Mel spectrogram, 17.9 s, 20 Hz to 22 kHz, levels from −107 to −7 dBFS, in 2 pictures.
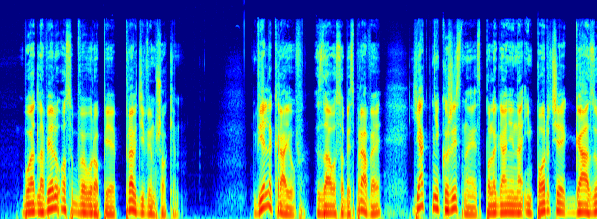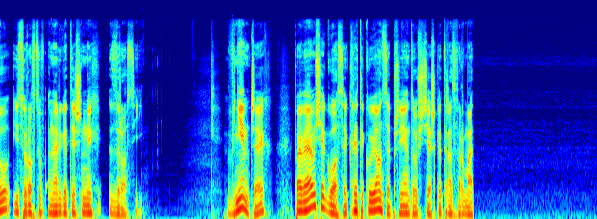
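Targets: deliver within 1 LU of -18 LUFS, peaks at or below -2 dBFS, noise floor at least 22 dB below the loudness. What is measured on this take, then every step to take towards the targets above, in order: loudness -26.0 LUFS; peak -11.0 dBFS; loudness target -18.0 LUFS
-> gain +8 dB

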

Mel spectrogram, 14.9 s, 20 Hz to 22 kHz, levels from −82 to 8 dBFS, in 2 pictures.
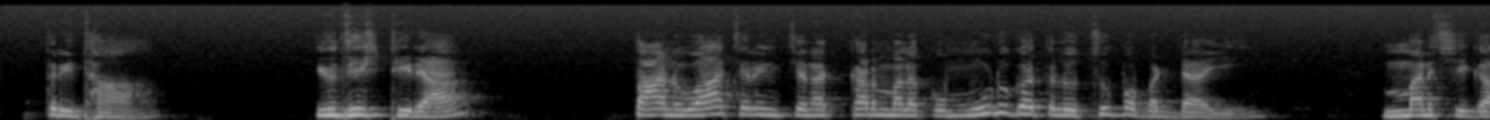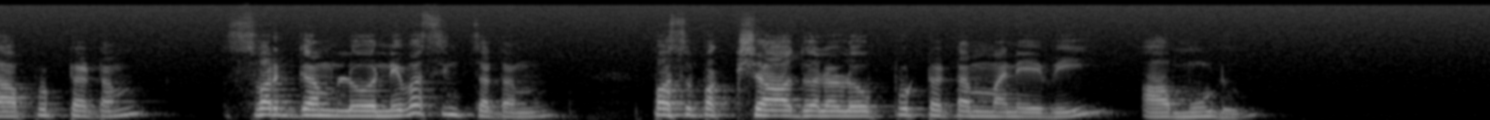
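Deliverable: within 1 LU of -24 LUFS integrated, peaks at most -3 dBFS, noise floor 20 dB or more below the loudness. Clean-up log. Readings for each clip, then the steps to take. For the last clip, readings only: noise floor -47 dBFS; noise floor target -51 dBFS; loudness -30.5 LUFS; peak -11.5 dBFS; loudness target -24.0 LUFS
-> noise print and reduce 6 dB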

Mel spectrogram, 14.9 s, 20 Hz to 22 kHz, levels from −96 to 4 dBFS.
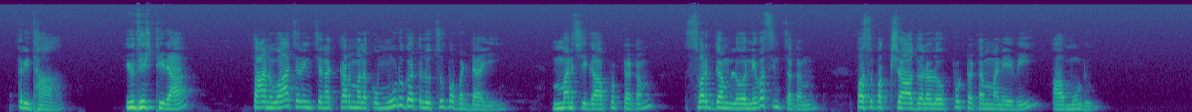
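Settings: noise floor -53 dBFS; loudness -30.5 LUFS; peak -12.0 dBFS; loudness target -24.0 LUFS
-> gain +6.5 dB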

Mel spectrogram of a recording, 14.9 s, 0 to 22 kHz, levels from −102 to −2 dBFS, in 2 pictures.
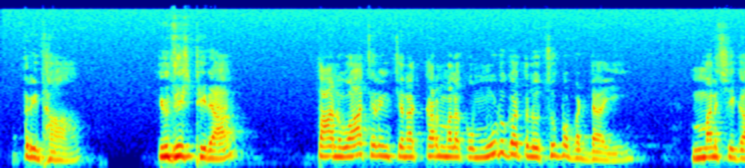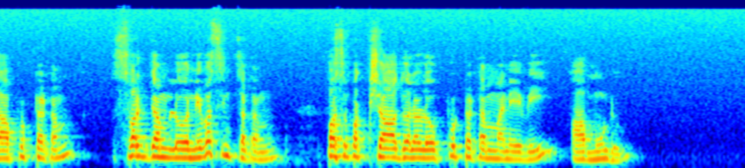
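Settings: loudness -24.0 LUFS; peak -5.5 dBFS; noise floor -46 dBFS

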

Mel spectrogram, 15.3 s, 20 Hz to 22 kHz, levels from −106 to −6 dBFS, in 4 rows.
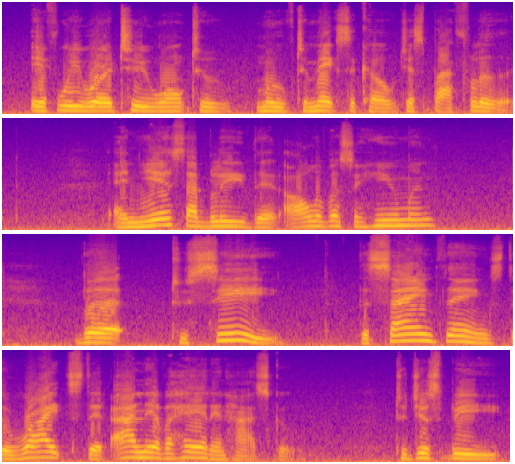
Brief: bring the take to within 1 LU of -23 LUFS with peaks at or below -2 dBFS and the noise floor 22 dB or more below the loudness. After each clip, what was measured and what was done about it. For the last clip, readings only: clipped 1.6%; flat tops at -12.0 dBFS; noise floor -40 dBFS; noise floor target -44 dBFS; loudness -21.5 LUFS; peak -12.0 dBFS; loudness target -23.0 LUFS
-> clip repair -12 dBFS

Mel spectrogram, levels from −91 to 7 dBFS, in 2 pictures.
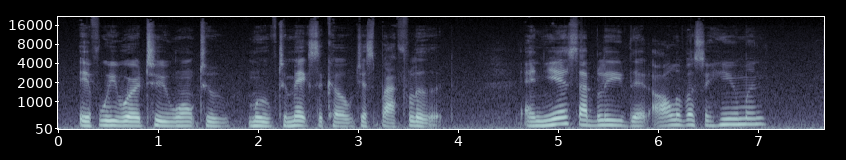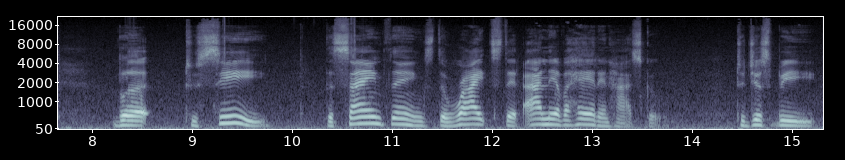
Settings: clipped 0.0%; noise floor -40 dBFS; noise floor target -43 dBFS
-> noise print and reduce 6 dB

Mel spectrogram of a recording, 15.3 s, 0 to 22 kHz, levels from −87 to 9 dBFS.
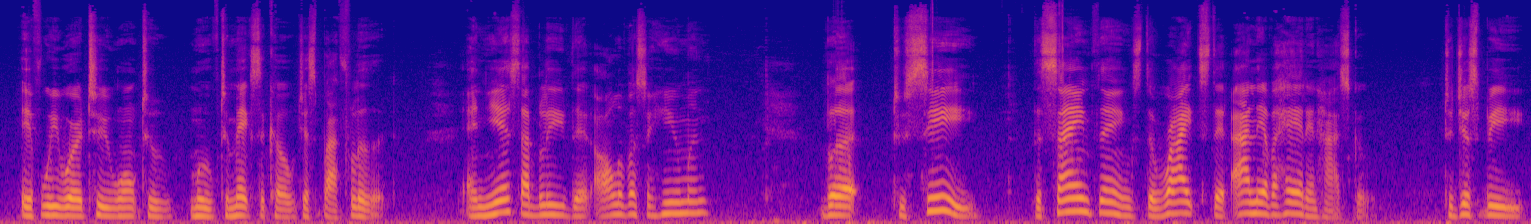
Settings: noise floor -45 dBFS; loudness -20.5 LUFS; peak -3.5 dBFS; loudness target -23.0 LUFS
-> gain -2.5 dB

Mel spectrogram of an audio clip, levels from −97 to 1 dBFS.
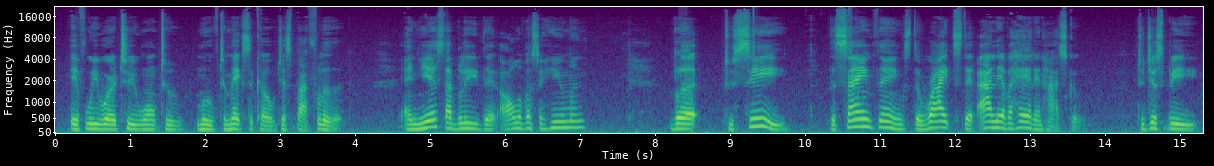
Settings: loudness -23.0 LUFS; peak -6.0 dBFS; noise floor -48 dBFS

